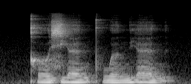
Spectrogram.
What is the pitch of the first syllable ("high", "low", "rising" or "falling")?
rising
